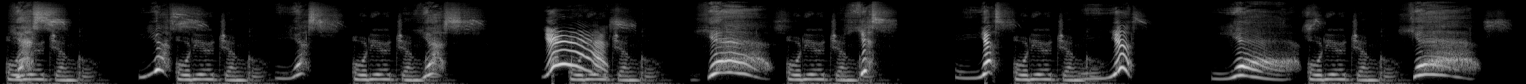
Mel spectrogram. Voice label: a child saying yes; arrow music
